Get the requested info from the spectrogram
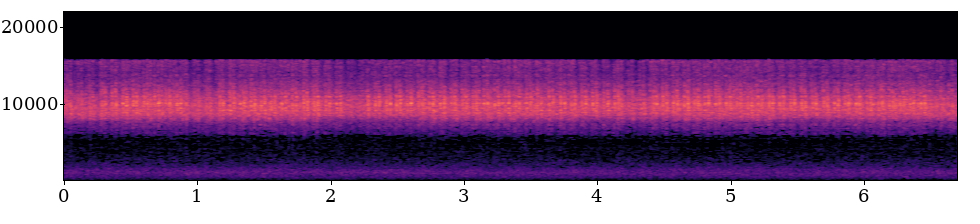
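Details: Chirping crickets give a constant high, rapidly pulsed trill at an even volume from start to finish, a smooth insect drone with nothing else heard.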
